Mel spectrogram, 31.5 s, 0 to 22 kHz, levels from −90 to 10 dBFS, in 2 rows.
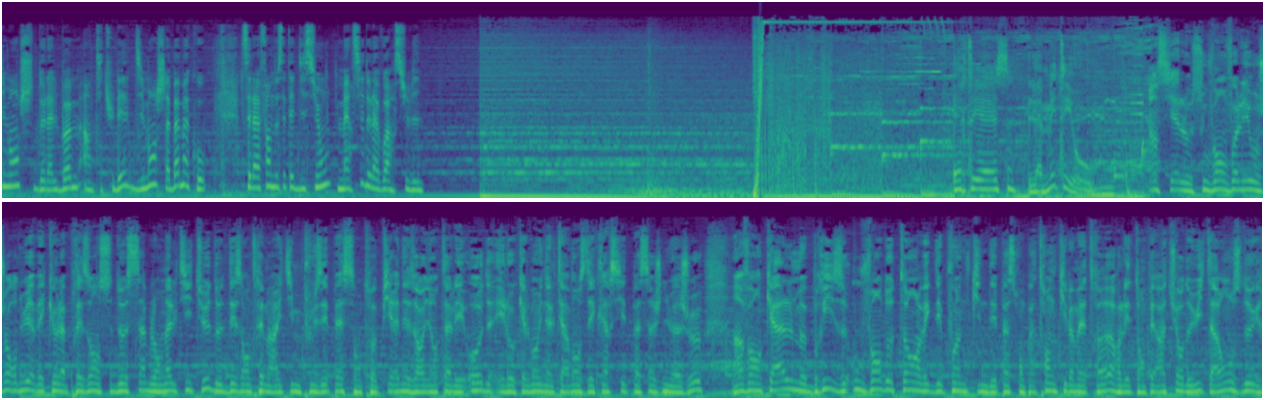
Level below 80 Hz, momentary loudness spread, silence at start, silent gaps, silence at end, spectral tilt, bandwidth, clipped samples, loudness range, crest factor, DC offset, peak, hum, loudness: -26 dBFS; 7 LU; 0 s; none; 0 s; -3.5 dB/octave; 16 kHz; under 0.1%; 3 LU; 18 dB; under 0.1%; 0 dBFS; none; -18 LUFS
